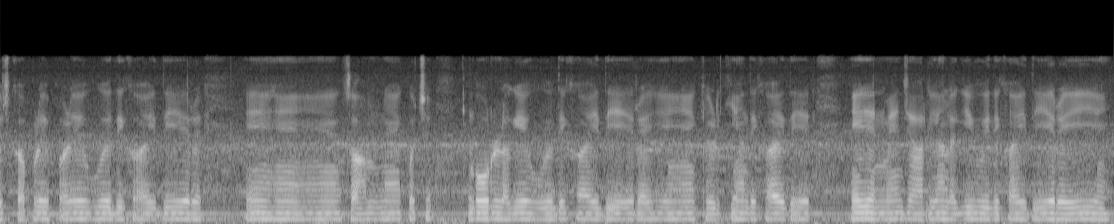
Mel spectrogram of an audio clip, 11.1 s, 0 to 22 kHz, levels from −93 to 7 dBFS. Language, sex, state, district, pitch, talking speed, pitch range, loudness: Kumaoni, male, Uttarakhand, Uttarkashi, 105 Hz, 155 wpm, 100-105 Hz, -18 LUFS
